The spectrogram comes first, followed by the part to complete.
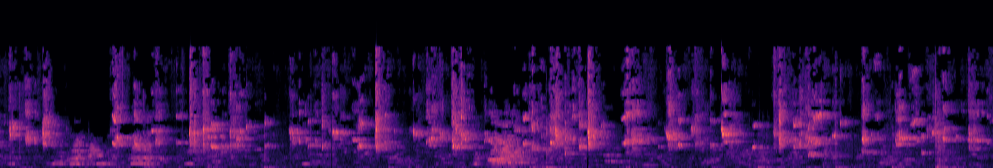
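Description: Basketball dribbled on a hardwood gym floor during live play, short repeated thuds, with players' voices and shouts echoing in a large gym.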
